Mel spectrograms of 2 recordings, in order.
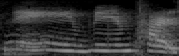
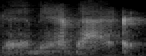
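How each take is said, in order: First: It is said in a normal voice. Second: It is said in Sherry's demon voice.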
